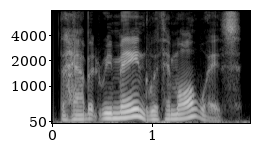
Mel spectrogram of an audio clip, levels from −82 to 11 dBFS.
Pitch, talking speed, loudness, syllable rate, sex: 125 Hz, 180 wpm, -16 LUFS, 5.7 syllables/s, male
